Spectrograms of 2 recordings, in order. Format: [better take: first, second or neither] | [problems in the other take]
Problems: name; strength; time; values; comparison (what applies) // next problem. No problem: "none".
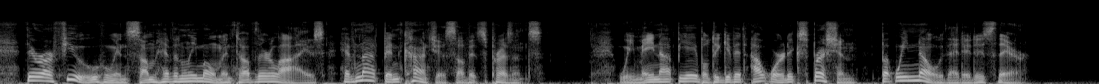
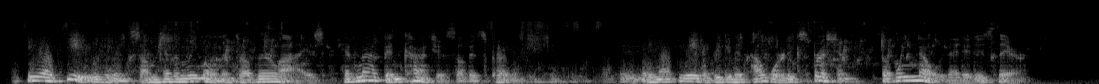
first | noise reduction (neural separator model SepFormer DNS4)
